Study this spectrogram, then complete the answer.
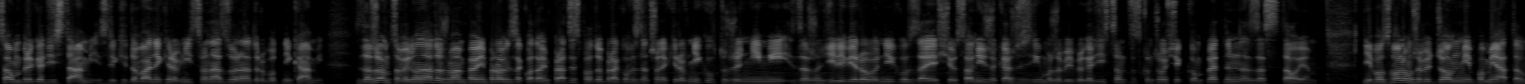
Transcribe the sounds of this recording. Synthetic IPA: sɔ̃w̃bɾɘɡad͡ʑist̪amʲḭzlʲikfʲid̪ɔvaɲɛkʲjɛɾɔvɲit̪t̪fɔnazuɾnad̪ɾɔbɔt̪ɲikamʲḭ | zd̪aʐɔnt̪sɔvɘɡlɔnd̪anat̪ɔʐɛmamɘpɛvʲjɛnpɾɔblɛmzakwad̪aɲpɾat̪sɨspɔvɔd̪ubɾakuvɘznat͡ʂɔnɨkʲɛɾɔvɲikufk̚t̪uʐɘɲimʲizaʐɔ̃ɲd͡ʑilʲivʲjɛluɾɔbɔt̪ɲikuvzd̪ajɛɕɛsɔɲd͡ʑid͡ʑʐɛkaʐd̪ɘzɲixmɔʐɛbɘd͡ʑbɾɘɡad͡ʑist̪sɔmt̪sɔskɔɲʲt͡ʂɨwɔɕɛkɔmplɛt̪̚nɘmnazast̪ɔjɛ̰m | ɲʔɛpɔzvɔlɔw̃ʐɛbɘd͡ʐɔnmʲjɛpɔmʲjat̪aw

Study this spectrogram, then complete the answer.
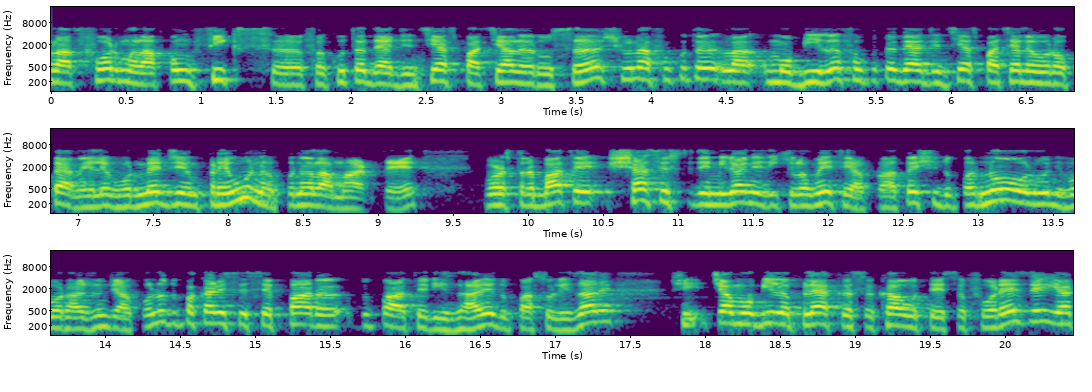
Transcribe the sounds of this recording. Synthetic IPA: plat̪fo̞rməlapoŋfiksəfəkut̪əd̪e̞ad͡ʒent̪sijaspat̪sialəɾusəʃiunafəkut̪əlamo̞biləfəkut̪əd̪e̞ad͡ʒent̪sijaspat̪sialəe̞uɾo̞peanəjele̞vo̞rme̞rd͡ʒe̞ɨmpɾe̞unəpɨnəlamart̪e̞ | vo̞rst̪ɾəbat̪e̞ʃase̞su̥t̪e̞d̪e̞milioane̞d̪e̞kʲilo̞me̞t̪ɾiapɾoape̞ʃid̪upəno̞wəlunʲvo̞ɾaʒund͡ʒe̞ako̞lo̞d̪upəkaɾe̞se̞se̞paɾəd̪upəat̪e̞ɾizaɾe̞d̪upəaso̞lizaɾe̞ | ʃit͡ʃamo̞biləplakəsəkaut̪e̞səfoɾe̞ze̞jar

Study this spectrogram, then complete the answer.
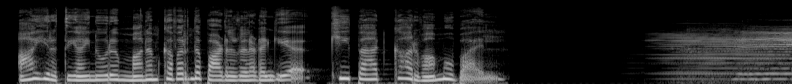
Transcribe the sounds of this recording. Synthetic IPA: aːjɪɾɐt̪ːɯɐɪnuːɾɯmɐnɐmkɐʋɐɾnd̪ɐpaːɽɐlɣɐɭɐɽɐŋɡɪjɐ | kʰiːpaːɖkaːɾʋaːmoːba̰ːɪl

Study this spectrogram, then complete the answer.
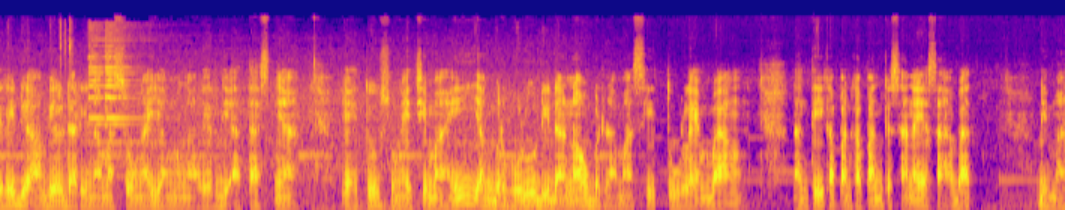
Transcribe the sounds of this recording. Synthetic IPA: iɾidiaambɪldaɾinamasuŋajːaŋməŋalɪrdiʔa̰t̪asɲa | jait̪usuŋajt͡ʃimaɦijaŋbərɦuludidanawbərnamasit̪ulɛmbaŋ | nant̪ikapankapankəsanajasaɦabat̪̚ | dima

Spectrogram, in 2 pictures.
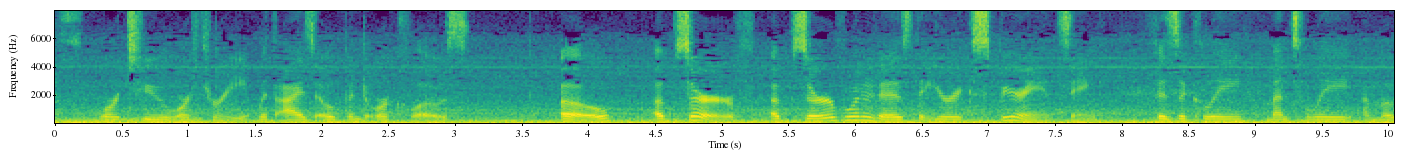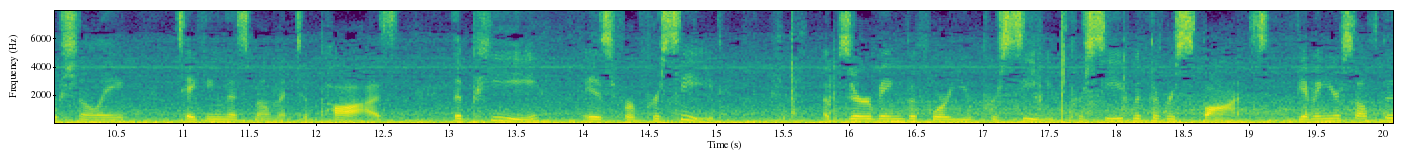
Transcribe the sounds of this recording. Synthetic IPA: zʔə˞tʰʉə̰˞θɹḭwɨða̰ɪzo̰ʊpɨ̃ndə̰˞kʰl̥o̰ʊzd | oʊʔəbzɜ˞v̥ʔɨbzɜ˞vwʌɾɨɾɪzðɨ̰t͡ʃə˞ɨkspɪɹiɨ̰̃nsɪ̰̃ŋ | fɪzɨkʰlimɛ̃ntʰl̩ˠi | ɨmoʊʃn̩l̩ˠi | tʰeɪkɪ̃ŋðɪsmõʊ̃mɨ̰̃ntʰɨpʰɔz̥ | ðɨpʰi | ʔɪz̥fə˞pʰɹ̥ɨsid | ʔɨbzɜ˞vɪ̃ŋbɨfɔɹjɨpʰɨsid̥̚pʰəsid̚wɨðɨɹɨspɑ̰̃ns | ɡ̥ɪvɪ̃ŋjə˞sɛlˠfðɪ

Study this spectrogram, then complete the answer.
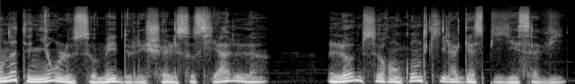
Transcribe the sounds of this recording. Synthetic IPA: ɑ̃nat̪ɛɲɑ̃ləsɔmɛd̪əleʃɛlsɔsjal | lɔmsəʁɑ̃kɔ̃t̪kʰilaɡaspijesavi

